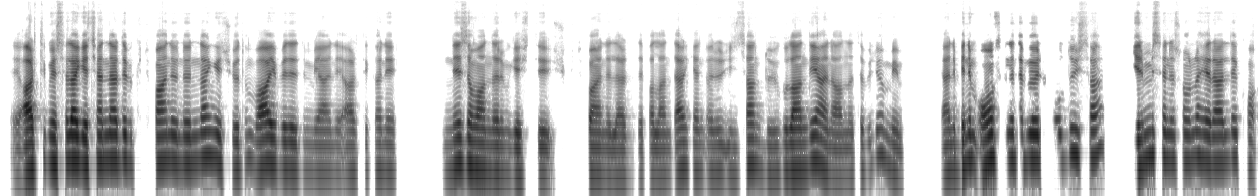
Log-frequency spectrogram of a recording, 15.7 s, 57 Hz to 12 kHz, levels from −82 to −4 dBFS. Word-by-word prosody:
eee, -, -, -10 dB
artık 120 Hz, +5 st, +5 dB
mesela 145 Hz, +2 st, +7 dB
geçenlerde 150 Hz, +2 st, +4 dB
bir 145 Hz, -, -9 dB
kütüphanenin 145 Hz, +1 st, 0 dB
önünden 155 Hz, +3 st, +1 dB
geçiyordum. 145 Hz, -1 st, -4 dB
"Vay 135 Hz, 0 st, +5 dB
be!" 125 Hz, 0 st, -1 dB
dedim 120 Hz, -1 st, -4 dB
yani, 115 Hz, 0 st, -7 dB
artık, 115 Hz, +1 st, -9 dB
hani, 120 Hz, -1 st, -7 dB, 0.6 s
"Ne 130 Hz, +4 st, 0 dB
zamanlarım 115 Hz, -4 st, 0 dB
geçti, 105 Hz, 0 st, -4 dB
şu -, -, -30 dB
kütüphanelerde." 105 Hz, -1 st, -5 dB
falan 105 Hz, -1 st, -6 dB
derken 120 Hz, -1 st, -4 dB
önü 115 Hz, -1 st, -8 dB
insan 125 Hz, +3 st, -4 dB
duygulandı 120 Hz, +3 st, 0 dB
yani, 130 Hz, -7 st, +2 dB
anlatabiliyor 115 Hz, +10 st, -8 dB
muyum? 115 Hz, -, -7 dB, 0.5 s
Yani 115 Hz, +2 st, -4 dB
benim 150 Hz, +2 st, +2 dB
10 140 Hz, +4 st, +7 dB
senede 155 Hz, 0 st, -3 dB
böyle 155 Hz, 0 st, +6 dB
olduysa 170 Hz, +4 st, -2 dB, 0.4 s
20 155 Hz, +6 st, +3 dB
sene 160 Hz, -2 st, -2 dB
sonra 155 Hz, +2 st, -2 dB
herhâlde 150 Hz, +1 st, +2 dB
ko 140 Hz, -4 st, -11 dB
130 Hz, 145 wpm, -23 LUFS, 115-150 Hz, 0.6 s, mesela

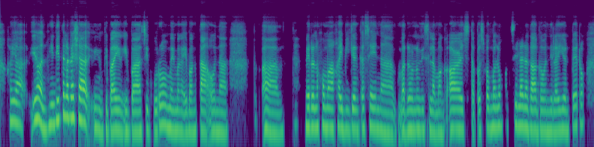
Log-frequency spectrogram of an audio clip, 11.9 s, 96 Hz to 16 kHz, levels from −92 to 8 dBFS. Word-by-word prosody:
Kaya 230 Hz, -4 st, 0 dB, 0.2 s
yun 235 Hz, -7 st, +4 dB
hindi 215 Hz, +4 st, +2 dB
talaga 280 Hz, 0 st, +5 dB
siya 245 Hz, -4 st, +7 dB
yung 185 Hz, -3 st, -4 dB
di 175 Hz, -, -5 dB
ba 170 Hz, +1 st, +4 dB
yung 175 Hz, -2 st, 0 dB
iba 165 Hz, 0 st, +2 dB
siguro 180 Hz, +4 st, -2 dB
may 180 Hz, -2 st, -1 dB
mga 170 Hz, -2 st, -3 dB
ibang 165 Hz, 0 st, -2 dB
tao 170 Hz, 0 st, +1 dB
na, 165 Hz, -1 st, -3 dB, 0.7 s
ah, 160 Hz, -3 st, +1 dB, 0.6 s
meron 190 Hz, 0 st, +3 dB
akong 195 Hz, 0 st, -1 dB
mga 185 Hz, -1 st, +2 dB
kaibigan 180 Hz, -1 st, 0 dB
kasi 185 Hz, +1 st, -2 dB
na 160 Hz, -3 st, -3 dB
marunong 175 Hz, +1 st, -1 dB
din 175 Hz, -, -5 dB
silang 165 Hz, -3 st, -3 dB
mag-arts 175 Hz, +2 st, 0 dB
tapos 170 Hz, 0 st, -5 dB
pag 190 Hz, -1 st, -2 dB
malungkot 195 Hz, +1 st, -3 dB
sila 200 Hz, -1 st, 0 dB
nagagawa 175 Hz, -2 st, +1 dB
nila 170 Hz, 0 st, -2 dB
yun. 175 Hz, 0 st, -2 dB
Pero 205 Hz, +2 st, -4 dB
180 Hz, 175 wpm, -21 LUFS, 170-195 Hz, 0.7 s, siya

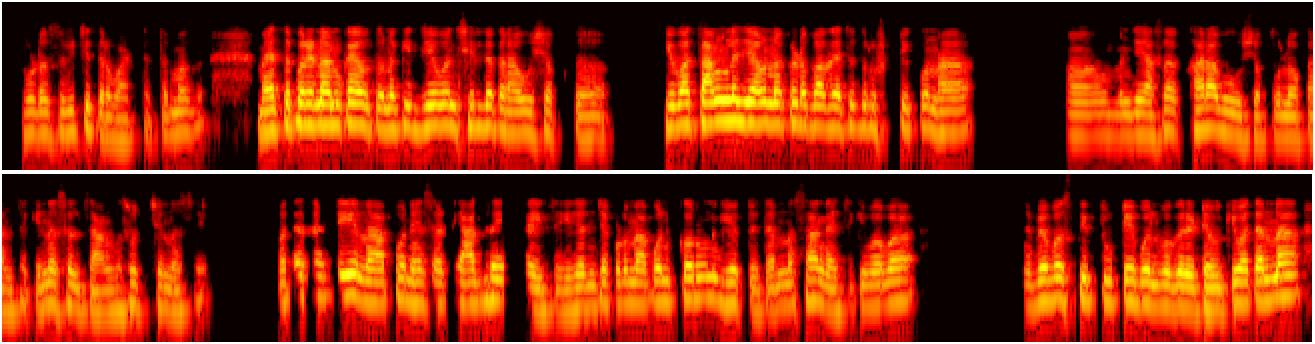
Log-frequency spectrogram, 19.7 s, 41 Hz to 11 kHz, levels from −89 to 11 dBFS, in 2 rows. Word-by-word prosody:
थोडंसं 145 Hz, -1 st, -6 dB
विचित्र 150 Hz, -1 st, -5 dB
वाटतं. 115 Hz, 0 st, -10 dB
तर -, -, -8 dB
मग 145 Hz, +1 st, -7 dB, 0.5 s
ह्याचा 155 Hz, +4 st, +3 dB
परिणाम 185 Hz, 0 st, +7 dB
काय 195 Hz, 0 st, +6 dB
होतो 175 Hz, -2 st, +2 dB
ना, 165 Hz, -, +2 dB
की 180 Hz, -, -2 dB
जेवण 180 Hz, +1 st, +2 dB
शिल्लक 180 Hz, -1 st, -1 dB
राहू 145 Hz, -1 st, -1 dB
शकतं 125 Hz, -2 st, -8 dB, 0.5 s
किंवा 185 Hz, +2 st, +5 dB
चांगलं 210 Hz, +2 st, +9 dB
जेवणाकडे 195 Hz, -1 st, +5 dB
बघायचा 175 Hz, -1 st, +1 dB
दृष्टिकोन 165 Hz, -1 st, -6 dB
हा 150 Hz, 0 st, -1 dB, 0.8 s
अ, -, -, -8 dB
म्हणजे 135 Hz, +1 st, -5 dB
असा 135 Hz, +3 st, -3 dB
खराब 165 Hz, 0 st, +1 dB
होऊ 140 Hz, -2 st, -3 dB
शकतो 125 Hz, 0 st, -8 dB
लोकांचा, 120 Hz, -2 st, -6 dB
की 130 Hz, -, -8 dB
नसेल 145 Hz, -3 st, -4 dB
चांगलं, 115 Hz, 0 st, -6 dB
स्वच्छ 130 Hz, -1 st, -8 dB
नसेल. 120 Hz, 0 st, -10 dB, 0.6 s
मग 150 Hz, -, -4 dB
त्यासाठी 195 Hz, +1 st, +2 dB
ना 160 Hz, -4 st, +1 dB
आपण 170 Hz, +2 st, -2 dB
ह्यासाठी 150 Hz, 0 st, -4 dB
आग्रही 165 Hz, +3 st, +1 dB
राहायचं. 120 Hz, -7 st, -7 dB
ज्यांच्याकडून 150 Hz, +4 st, -3 dB
आपण 160 Hz, +2 st, 0 dB
करून 180 Hz, +1 st, +2 dB
घेतोय 150 Hz, -6 st, -4 dB
त्यांना 135 Hz, +4 st, -5 dB
सांगायचं, 130 Hz, -7 st, -3 dB
की 135 Hz, -, -8 dB
बाबा 155 Hz, +4 st, 0 dB, 1.0 s
व्यवस्थित 175 Hz, +1 st, +2 dB
तू 160 Hz, -, -3 dB
टेबल 155 Hz, -3 st, +2 dB
वगैरे 140 Hz, -2 st, +3 dB
ठेव 125 Hz, 0 st, +1 dB
किंवा 155 Hz, 0 st, +4 dB
त्यांना 185 Hz, +4 st, +4 dB
150 Hz, 170 wpm, -25 LUFS, 135-175 Hz, 1.0 s, चांगलं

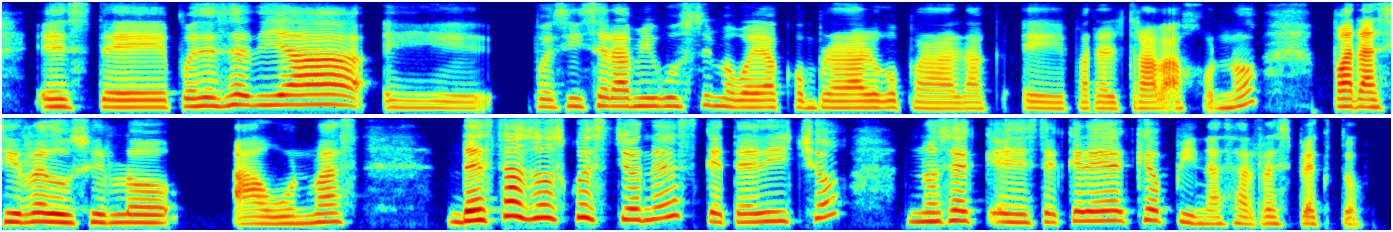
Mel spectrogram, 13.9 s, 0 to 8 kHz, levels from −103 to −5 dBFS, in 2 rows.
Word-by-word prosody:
este, 190 Hz, -1 st, -1 dB
pues 215 Hz, +1 st, 0 dB
ese 245 Hz, +3 st, +1 dB
día, 260 Hz, +1 st, +4 dB
eh, 180 Hz, -3 st, -10 dB, 0.2 s
pues 200 Hz, -2 st, -7 dB
sí 215 Hz, 0 st, -5 dB
será 220 Hz, -2 st, +1 dB
mi 220 Hz, 0 st, -1 dB
gusto 220 Hz, +2 st, -4 dB
y -, -, -6 dB
me 210 Hz, -, -3 dB
voy 190 Hz, -1 st, 0 dB
a 190 Hz, -, -1 dB
comprar 180 Hz, -1 st, -4 dB
algo 180 Hz, 0 st, 0 dB
para 160 Hz, -2 st, -5 dB
la, 160 Hz, -1 st, -7 dB, 0.2 s
eh, 165 Hz, -3 st, -6 dB
para 165 Hz, 0 st, -7 dB
el 160 Hz, -, -7 dB
trabajo, 165 Hz, +1 st, -3 dB
¿no? 240 Hz, -, -5 dB, 0.3 s
Para 210 Hz, -1 st, +6 dB
así 225 Hz, +4 st, +1 dB
reducirlo 215 Hz, -, +2 dB, 0.2 s
aún 185 Hz, +1 st, -1 dB
más. 225 Hz, +2 st, 0 dB, 0.4 s
De 255 Hz, +4 st, +8 dB
estas 360 Hz, +6 st, +6 dB
2 335 Hz, -2 st, +3 dB
cuestiones 335 Hz, +2 st, 0 dB
que 235 Hz, -, -1 dB
te 220 Hz, 0 st, 0 dB
he -, -, +2 dB
dicho, 290 Hz, -, -2 dB, 0.3 s
no 240 Hz, 0 st, 0 dB
sé 260 Hz, -1 st, +2 dB
q -, -, -47 dB
este 220 Hz, 0 st, -2 dB
cree 255 Hz, +2 st, +3 dB
¿qué 280 Hz, +1 st, 0 dB
opinas 195 Hz, -8 st, -5 dB
al 180 Hz, -, -4 dB
respecto? 180 Hz, -1 st, -6 dB
215 Hz, 195 wpm, -21 LUFS, 185-250 Hz, 0.4 s, De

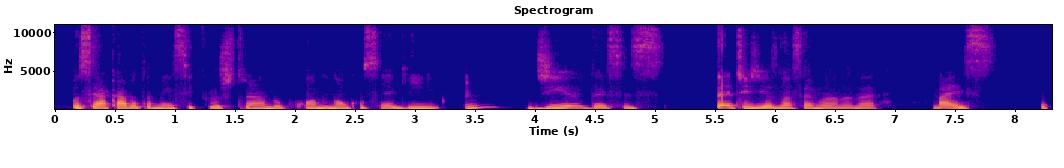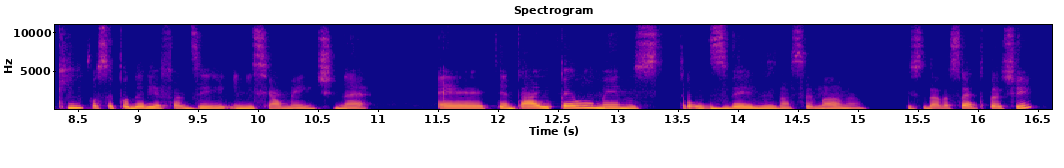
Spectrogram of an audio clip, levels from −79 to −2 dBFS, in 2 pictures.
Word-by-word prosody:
você 205 Hz, +3 st, +3 dB
acaba 210 Hz, 0 st, +3 dB
também 205 Hz, -1 st, +2 dB
se 205 Hz, +2 st, -4 dB
frustrando 225 Hz, +1 st, -1 dB
quando 230 Hz, 0 st, +2 dB
não 225 Hz, 0 st, +4 dB
consegue 215 Hz, -3 st, -2 dB
ir 210 Hz, +1 st, +3 dB, 0.2 s
1 330 Hz, +8 st, -2 dB, 0.2 s
dia 235 Hz, +6 st, +3 dB
desses 195 Hz, -4 st, -6 dB, 0.4 s
7 200 Hz, +1 st, +2 dB
dias 195 Hz, -1 st, +4 dB
na 195 Hz, 0 st, 0 dB
semana, 180 Hz, -6 st, -2 dB
né. 165 Hz, +1 st, -5 dB, 0.5 s
Mas, 195 Hz, +1 st, -2 dB, 0.4 s
o 215 Hz, -, -3 dB
que 280 Hz, +6 st, +4 dB
você 260 Hz, -1 st, -3 dB
poderia 205 Hz, -4 st, +2 dB
fazer 175 Hz, -1 st, -3 dB
inicialmente, 165 Hz, +5 st, -3 dB
né, 175 Hz, +5 st, -4 dB, 0.6 s
é 175 Hz, +1 st, 0 dB
tentar 205 Hz, 0 st, +3 dB
ir 205 Hz, -, +4 dB
pelo 275 Hz, +5 st, +4 dB
menos 235 Hz, -2 st, +2 dB
3 245 Hz, -6 st, +1 dB
vezes 185 Hz, -4 st, +2 dB
na 165 Hz, -1 st, -5 dB
semana. 155 Hz, -2 st, -5 dB, 0.3 s
Isso 155 Hz, +1 st, -8 dB
dava 155 Hz, -2 st, -5 dB
certo 205 Hz, +9 st, -3 dB
para -, -, -2 dB
ti? 255 Hz, -, -1 dB
205 Hz, 140 wpm, -25 LUFS, 175-225 Hz, 0.6 s, não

